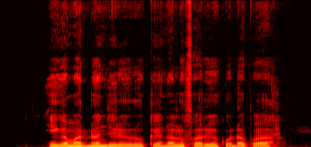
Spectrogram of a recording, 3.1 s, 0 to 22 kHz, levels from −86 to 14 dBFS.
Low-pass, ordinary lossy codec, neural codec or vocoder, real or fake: none; none; none; real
